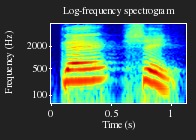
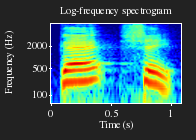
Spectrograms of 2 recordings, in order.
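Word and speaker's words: cache: तो कैशे या कैचे, ये से चा बोलते हैं चा, तो कैशे, यहां क्या बोलना है, कैश, कैश, कैश, कैश है ना, कैश।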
